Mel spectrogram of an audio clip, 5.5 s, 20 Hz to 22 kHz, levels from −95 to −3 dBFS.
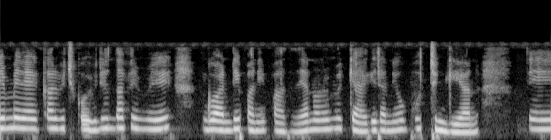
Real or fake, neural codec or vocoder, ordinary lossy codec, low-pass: real; none; none; 7.2 kHz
